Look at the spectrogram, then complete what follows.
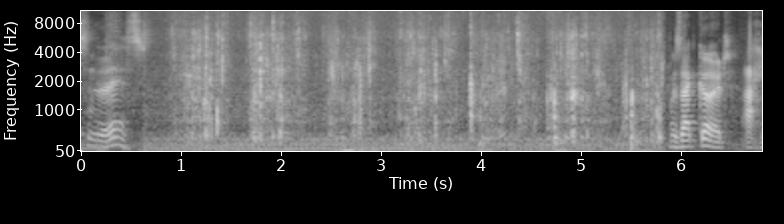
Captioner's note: sloppy squelchy sounds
